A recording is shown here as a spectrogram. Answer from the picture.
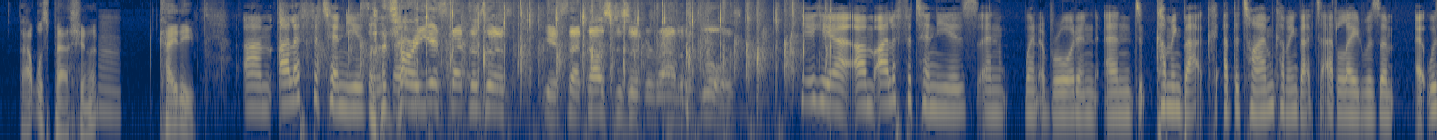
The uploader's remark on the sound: The first one recorded in Adelaide. This episode was recorded in front of a live audience at The Wheatsheaf Hotel in Thebarton, Adelaide.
